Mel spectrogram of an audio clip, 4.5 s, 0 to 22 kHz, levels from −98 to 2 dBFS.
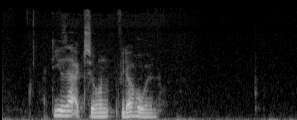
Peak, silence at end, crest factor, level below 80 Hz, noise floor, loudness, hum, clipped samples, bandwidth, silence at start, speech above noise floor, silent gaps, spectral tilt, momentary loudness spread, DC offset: -16 dBFS; 2.1 s; 16 dB; -62 dBFS; -67 dBFS; -30 LUFS; none; under 0.1%; 15.5 kHz; 0.8 s; 39 dB; none; -8 dB/octave; 8 LU; under 0.1%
